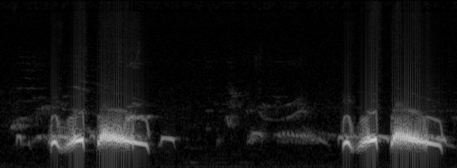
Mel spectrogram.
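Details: Spotted dove used as a decoy, giving the urging 'thúc gù' coo: a soft low note, then a stuttering pair of coos and a long, falling, throaty coo, repeated twice with faint murmurs between.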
